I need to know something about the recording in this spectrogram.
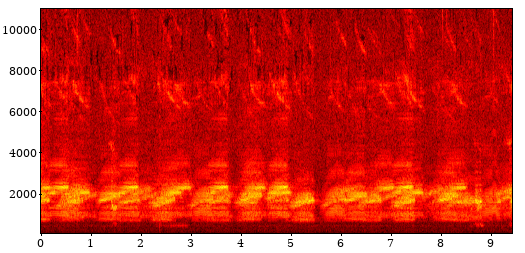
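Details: Frogs croaking in a dense chorus, raspy pulsed calls overlapping in near-continuous bursts about a second long, with scarcely any quiet between them and no other clear sounds.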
